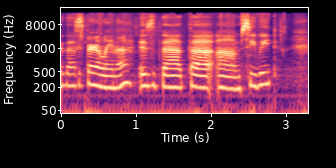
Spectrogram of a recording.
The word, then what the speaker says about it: spirulina: Spirulina.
